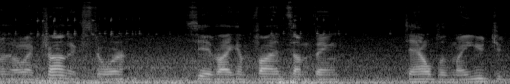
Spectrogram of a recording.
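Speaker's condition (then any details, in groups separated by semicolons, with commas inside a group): Spastic diplegia cerebral palsy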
